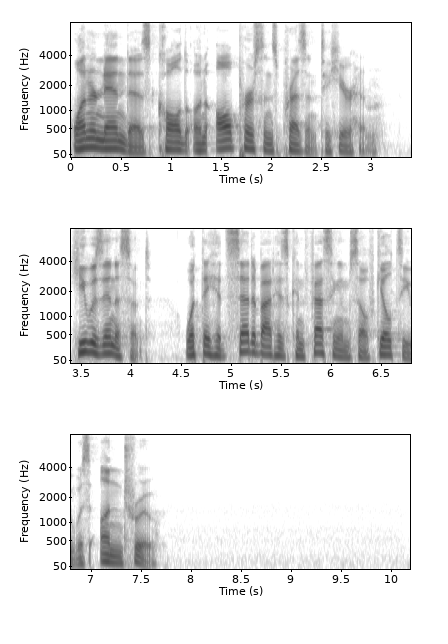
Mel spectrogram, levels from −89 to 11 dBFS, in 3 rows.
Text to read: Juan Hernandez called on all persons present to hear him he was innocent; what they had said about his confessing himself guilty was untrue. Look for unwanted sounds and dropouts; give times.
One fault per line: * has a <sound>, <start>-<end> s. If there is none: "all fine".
all fine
